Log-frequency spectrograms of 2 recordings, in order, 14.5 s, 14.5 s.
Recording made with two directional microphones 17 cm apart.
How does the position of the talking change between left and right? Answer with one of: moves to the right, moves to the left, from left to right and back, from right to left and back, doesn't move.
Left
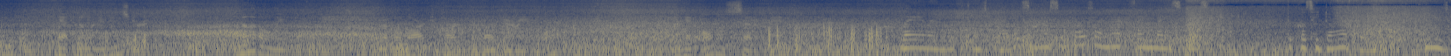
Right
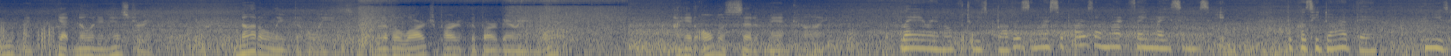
doesn't move.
